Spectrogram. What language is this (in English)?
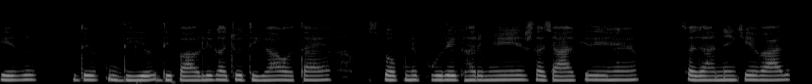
Hindi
